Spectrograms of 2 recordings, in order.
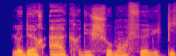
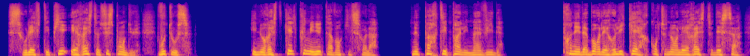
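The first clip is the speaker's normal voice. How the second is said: higher-pitched, pressing instructions; urgent orders; 6 semitones higher than usual. A narrator's reading. Monk organising the escape from the Vikings, urgent orders. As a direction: take charge and direct everyone urgently. Merwin gives orders during raid.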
